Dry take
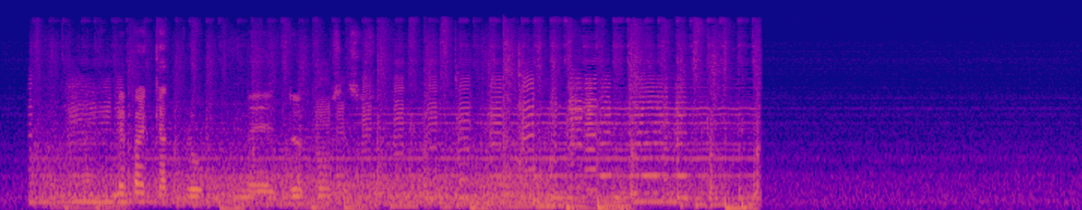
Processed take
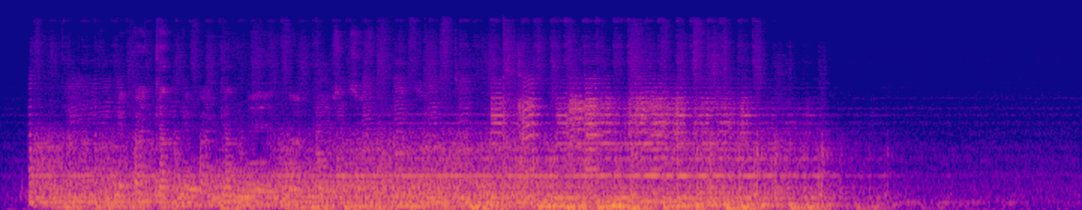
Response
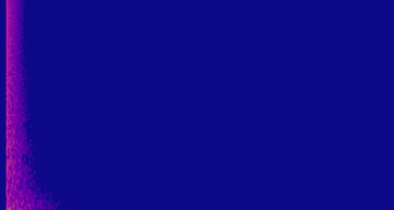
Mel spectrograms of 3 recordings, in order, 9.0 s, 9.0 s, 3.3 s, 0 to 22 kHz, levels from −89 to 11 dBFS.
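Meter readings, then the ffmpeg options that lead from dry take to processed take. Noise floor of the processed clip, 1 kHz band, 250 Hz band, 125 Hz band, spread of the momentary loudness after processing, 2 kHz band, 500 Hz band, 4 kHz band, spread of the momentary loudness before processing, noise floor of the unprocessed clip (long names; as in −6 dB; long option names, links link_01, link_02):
−57 dBFS, +3.0 dB, +5.0 dB, +9.0 dB, 8 LU, +1.5 dB, +3.5 dB, −2.0 dB, 4 LU, −55 dBFS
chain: -filter_complex "[0:a]acrossover=split=150|3000[link_01][link_02][link_03];[link_02]acompressor=threshold=-34dB:ratio=8[link_04];[link_01][link_04][link_03]amix=inputs=3:normalize=0,afwtdn=0.0112,asplit=2[link_05][link_06];[link_06]acompressor=threshold=-36dB:ratio=6,volume=0dB[link_07];[link_05][link_07]amix=inputs=2:normalize=0,asplit=2[link_08][link_09];[link_09]adelay=35,volume=-12dB[link_10];[link_08][link_10]amix=inputs=2:normalize=0,asplit=2[link_11][link_12];[link_12]adelay=543,lowpass=frequency=2800:poles=1,volume=-3.5dB,asplit=2[link_13][link_14];[link_14]adelay=543,lowpass=frequency=2800:poles=1,volume=0.2,asplit=2[link_15][link_16];[link_16]adelay=543,lowpass=frequency=2800:poles=1,volume=0.2[link_17];[link_11][link_13][link_15][link_17]amix=inputs=4:normalize=0,asplit=2[link_18][link_19];[1:a]atrim=start_sample=2205[link_20];[link_19][link_20]afir=irnorm=-1:irlink=0,volume=-1.5dB[link_21];[link_18][link_21]amix=inputs=2:normalize=0"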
